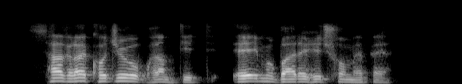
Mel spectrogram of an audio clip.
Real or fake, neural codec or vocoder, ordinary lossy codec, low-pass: fake; codec, 16 kHz, 0.8 kbps, ZipCodec; Opus, 24 kbps; 7.2 kHz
